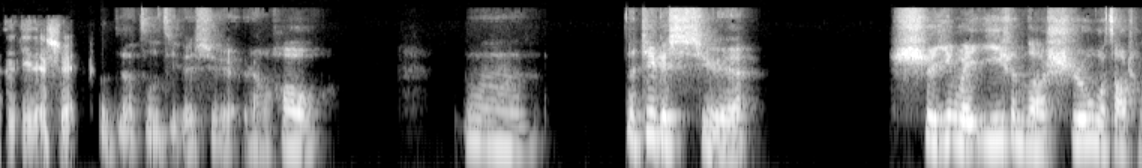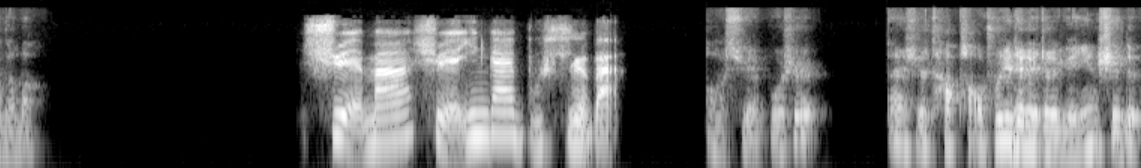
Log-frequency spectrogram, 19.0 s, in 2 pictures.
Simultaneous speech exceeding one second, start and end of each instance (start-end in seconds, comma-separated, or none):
none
